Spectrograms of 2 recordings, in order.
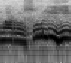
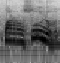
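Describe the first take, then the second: First: The word ends with an i vowel after the l. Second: The word ends with a u vowel after the l. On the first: The messenger is also one Allah is free from. The speaker calls it wrong. "yang benar itu bukan warasulihi" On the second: Allah is free only from the idolaters. The speaker calls it right. "warasuluh dibaca rofa"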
